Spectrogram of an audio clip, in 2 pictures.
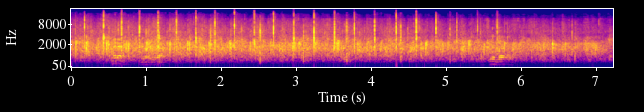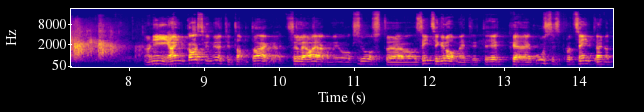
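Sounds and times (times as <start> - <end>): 
audience applause: 0.0 - 8.2
speech: 8.3 - 14.4.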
